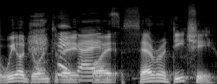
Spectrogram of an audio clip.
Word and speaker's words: Dietschy: are joined today Sara dici which famously rhymes with peachy and Sara is an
